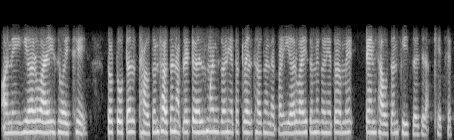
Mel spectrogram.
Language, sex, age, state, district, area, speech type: Gujarati, female, 18-30, Gujarat, Ahmedabad, urban, conversation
